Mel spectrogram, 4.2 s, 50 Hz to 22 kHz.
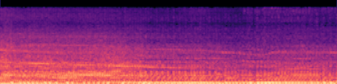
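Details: Yamasaki YM50 after carburetor cleaning and fuel replacement, first start in neutral without choke: small engine buzzing steadily and picking up cleanly as it revs, no stumbling or sputter; running healthy.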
